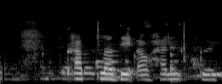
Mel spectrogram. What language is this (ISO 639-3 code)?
isl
